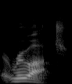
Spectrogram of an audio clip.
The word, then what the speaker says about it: ruach: So the word breath in the Hebrew, it's spelled R-U-A-C-H. This is really neat. And I look at you like ruach, right? Or something like that. But it's ruach. That's how they pronounce it, ruach.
